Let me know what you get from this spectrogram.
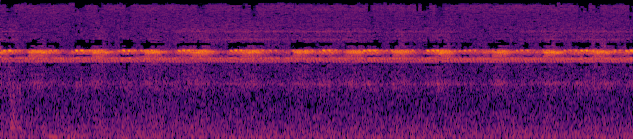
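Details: Background of grass insects for a study session, a constant bright high trill that swells and fades in rapid pulses over a quiet backdrop.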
